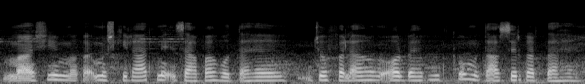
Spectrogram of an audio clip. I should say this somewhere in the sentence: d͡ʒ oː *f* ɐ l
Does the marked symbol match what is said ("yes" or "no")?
yes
